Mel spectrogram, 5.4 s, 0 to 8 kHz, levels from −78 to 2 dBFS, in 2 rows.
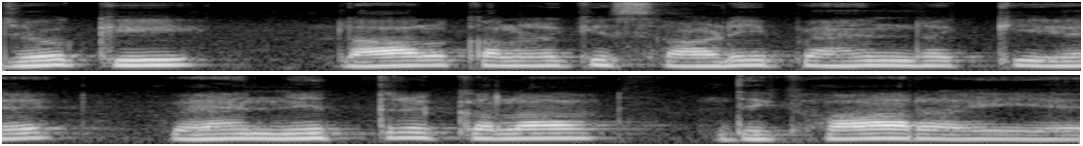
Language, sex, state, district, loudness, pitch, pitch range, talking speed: Hindi, male, Uttarakhand, Tehri Garhwal, -16 LUFS, 165 Hz, 155-175 Hz, 165 wpm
